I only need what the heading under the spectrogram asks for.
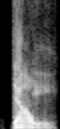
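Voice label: "doughy", American English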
